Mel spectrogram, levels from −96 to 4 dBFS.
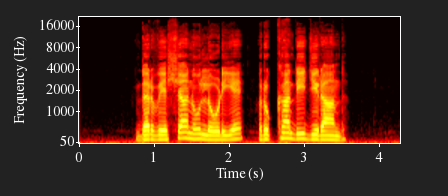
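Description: No technical fault can be heard anywhere in this speech recording, and the signal holds steady throughout without any defect that calls attention to itself.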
